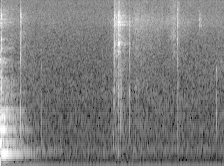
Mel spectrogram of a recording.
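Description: Faint, scattered clicks and light rustles of metal-framed resin pendants and their cords being handled, the clearest click about a second in.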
